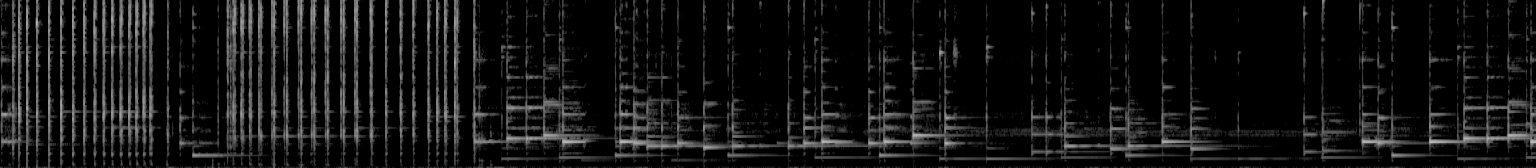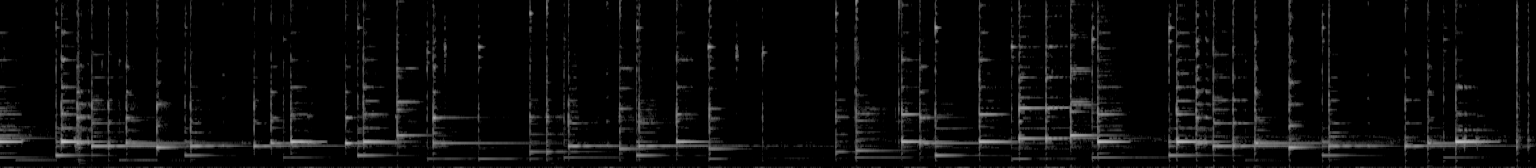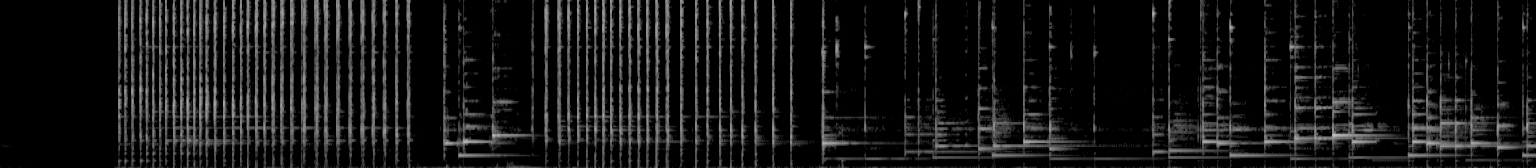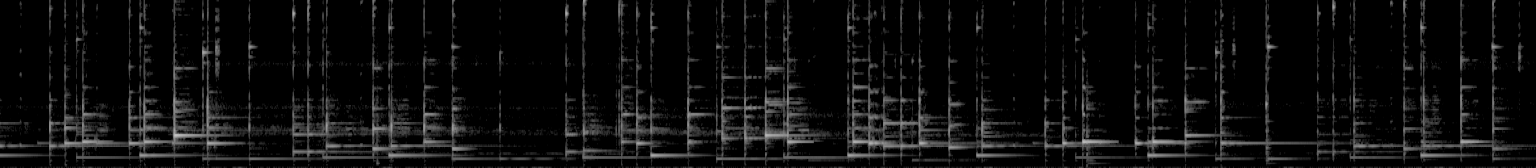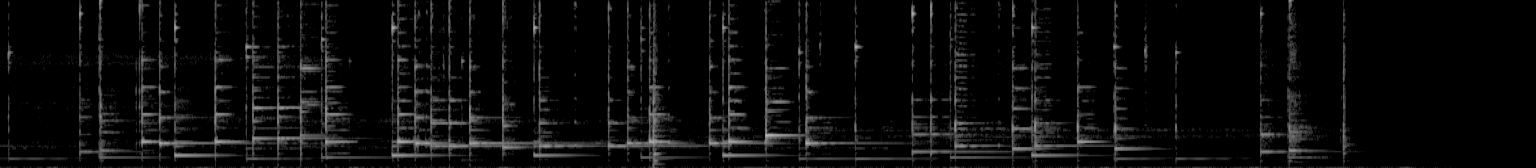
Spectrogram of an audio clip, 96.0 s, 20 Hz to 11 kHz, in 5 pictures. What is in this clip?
small MusicBox
Recorded Zoom H4n
antique, musicbox, tune, toy, mechanism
